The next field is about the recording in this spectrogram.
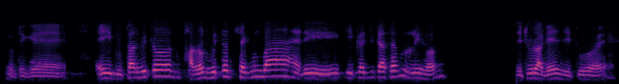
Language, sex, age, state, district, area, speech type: Assamese, male, 60+, Assam, Udalguri, urban, conversation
